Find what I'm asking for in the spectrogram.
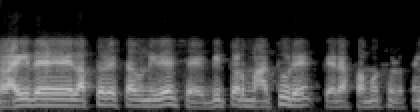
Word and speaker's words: Mature: Sí, sí, decir que es Mature, ¿no? Como, como se escribe, se lee, es Mature. Eh, mucha gente usa el inglés y dice mature, pero, pero no, es mature.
